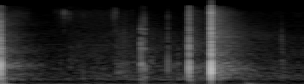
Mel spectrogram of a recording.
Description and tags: essen mysounds jasmin
sound of the opening and closing of a dvd box
mysound, object, germany, Essen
